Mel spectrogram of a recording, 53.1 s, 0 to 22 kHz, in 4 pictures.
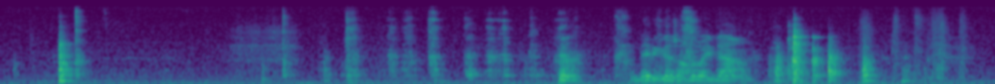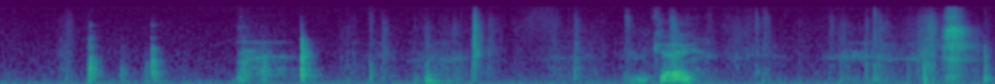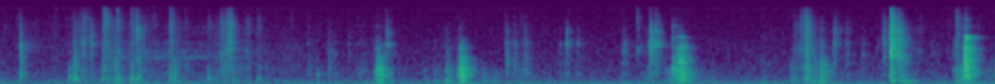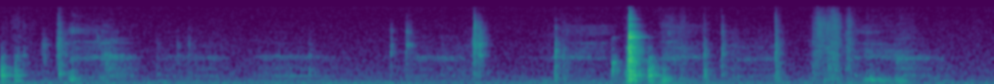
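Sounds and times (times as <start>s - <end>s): clicks and knocks of hand work: 3.8s - 7.4s, 10.3s - 12.2s, 30.6s - 35.9s.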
